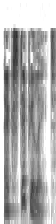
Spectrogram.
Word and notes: exstipulate: British English

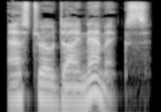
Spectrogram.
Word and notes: astrodynamics: British English

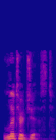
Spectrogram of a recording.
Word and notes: liturgist: British English

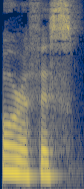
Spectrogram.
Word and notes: orifice: American English

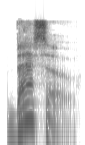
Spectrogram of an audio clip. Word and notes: basso: British English

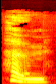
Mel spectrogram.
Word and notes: home: British English

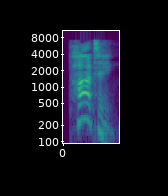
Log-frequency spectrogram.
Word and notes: potting: British English

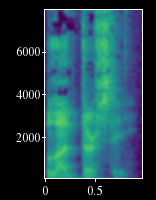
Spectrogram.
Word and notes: bloodthirsty: American English

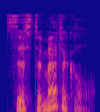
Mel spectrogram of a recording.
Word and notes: systematical: British English

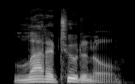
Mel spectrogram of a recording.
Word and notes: latitudinal: British English

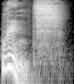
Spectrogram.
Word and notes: rinse: British English

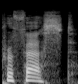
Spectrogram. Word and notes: professed: American English

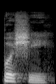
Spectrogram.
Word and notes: bushy: American English

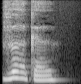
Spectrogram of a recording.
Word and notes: virgo: British English

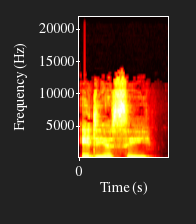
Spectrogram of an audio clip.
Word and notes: idiocy: British English

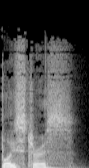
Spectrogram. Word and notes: boisterous: British English

